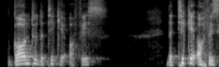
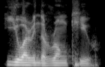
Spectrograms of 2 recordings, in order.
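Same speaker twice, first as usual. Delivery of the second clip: firm, lower and louder announcement; mildly voiced official; 5 semitones lower, 6 dB louder than usual. Official tells fan he is in wrong queue, firm. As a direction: lightly imitate an official laying down the rule.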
